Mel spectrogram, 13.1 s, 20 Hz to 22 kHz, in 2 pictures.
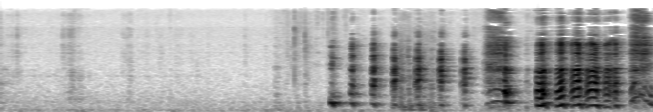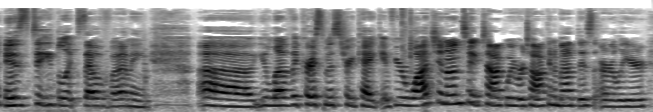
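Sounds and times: woman laughing: 3.3s - 6.8s.

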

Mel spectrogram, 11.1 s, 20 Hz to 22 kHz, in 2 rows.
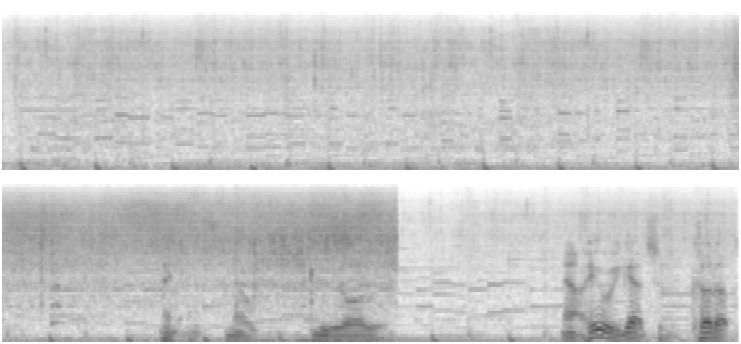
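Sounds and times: meat sizzling in a skillet: 0.0s - 11.0s.

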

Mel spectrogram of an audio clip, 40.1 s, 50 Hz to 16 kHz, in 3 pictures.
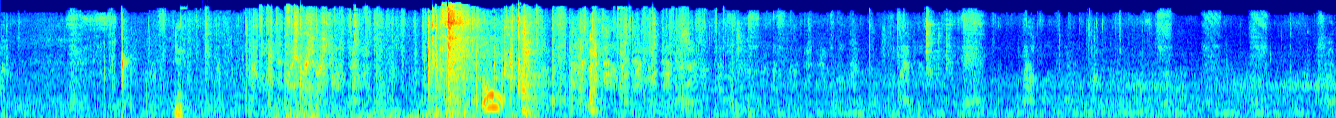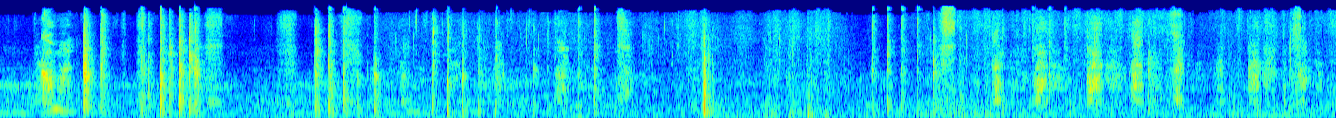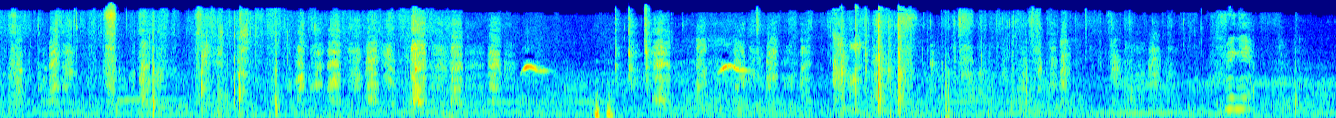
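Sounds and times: puppy panting: 5.3s - 13.4s, 22.6s - 32.2s, 32.9s - 39.6s.

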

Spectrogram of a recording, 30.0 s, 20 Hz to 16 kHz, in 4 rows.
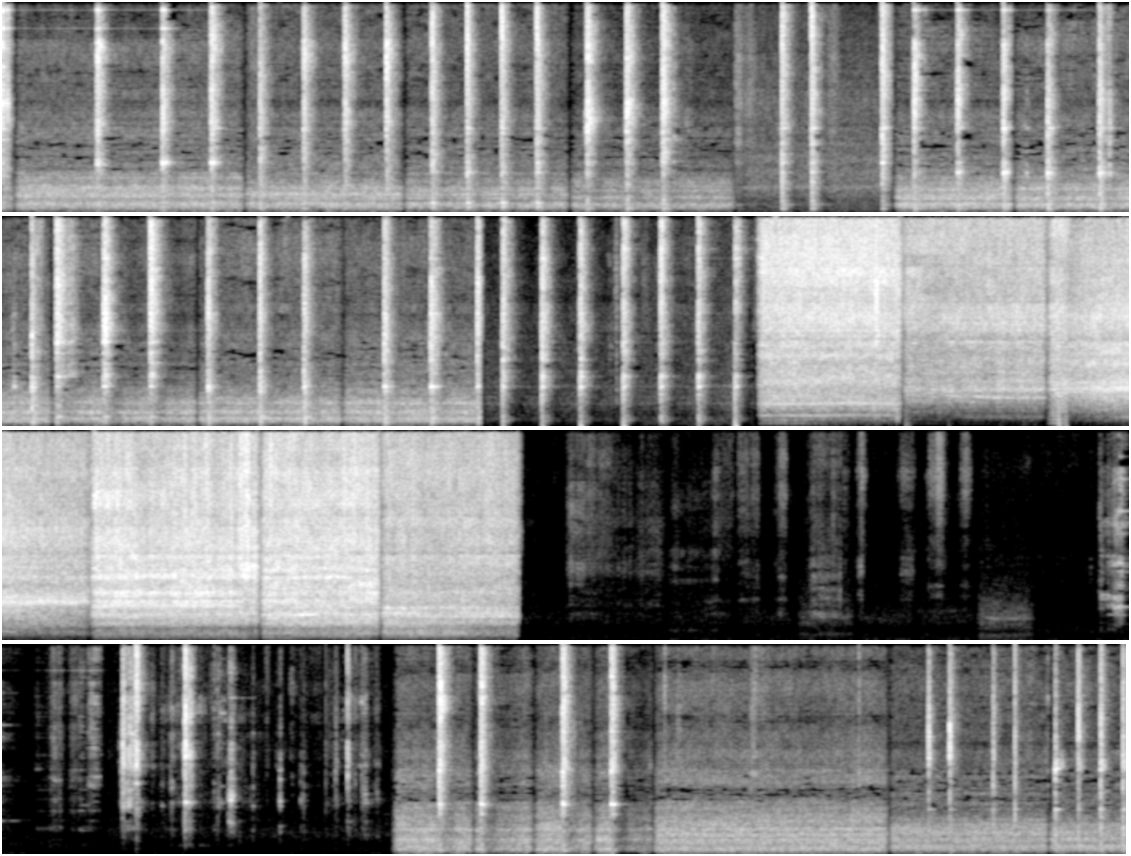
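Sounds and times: hammer striking steel on anvil: 0.6s - 4.6s, 5.2s - 12.5s, 28.6s - 30.0s
power tool grinding steel: 12.6s - 18.5s.

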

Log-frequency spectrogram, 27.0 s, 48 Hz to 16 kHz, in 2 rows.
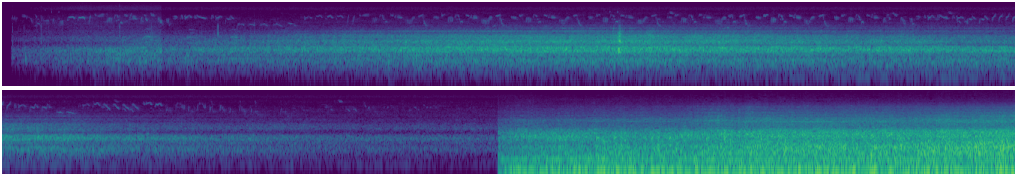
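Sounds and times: small birds chirping: 0.2s - 19.4s
electric train running over bridge: 20.2s - 27.0s.

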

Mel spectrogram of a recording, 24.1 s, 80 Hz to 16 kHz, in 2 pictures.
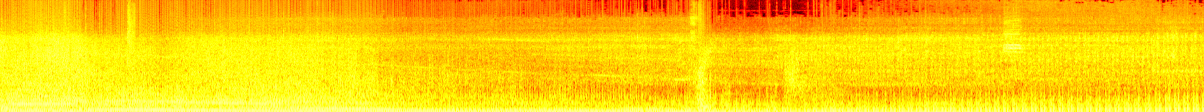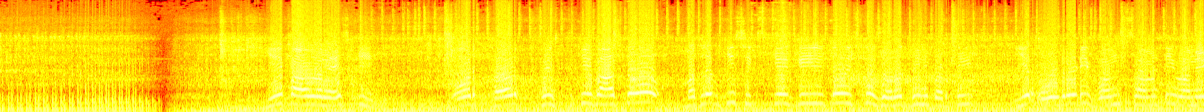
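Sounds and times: motorcycle engine droning: 0.0s - 24.0s.

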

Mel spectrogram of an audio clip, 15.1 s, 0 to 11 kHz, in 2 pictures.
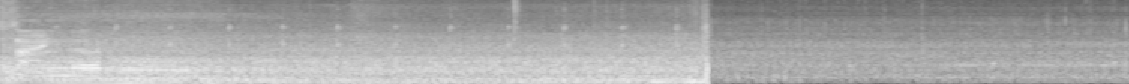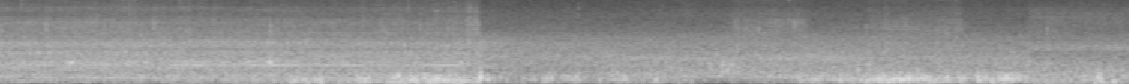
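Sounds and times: truck engine and road noise: 0.0s - 15.0s
vehicle hum outdoors: 0.0s - 15.0s
light ticking: 0.6s - 4.8s.

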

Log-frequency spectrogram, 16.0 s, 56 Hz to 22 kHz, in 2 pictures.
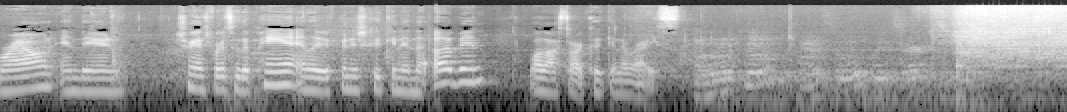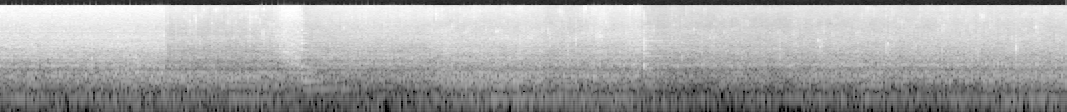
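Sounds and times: chicken sizzling in oil: 7.1s - 16.0s.

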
